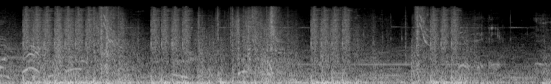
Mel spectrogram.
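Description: Sustained video game gunfire from Wolfenstein (2009): dense, loud bursts of rapid shots in rhythmic volleys, close and continuous for several seconds.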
